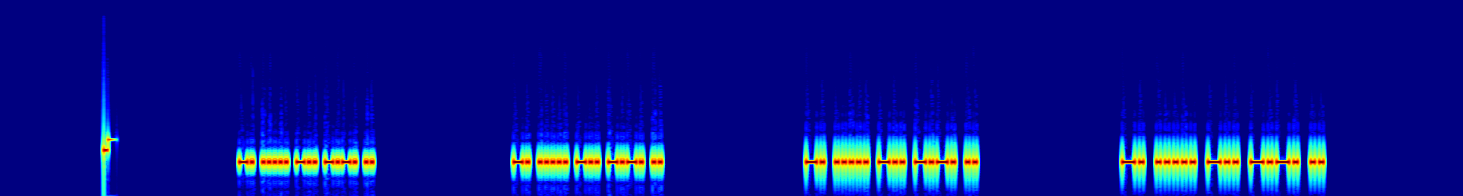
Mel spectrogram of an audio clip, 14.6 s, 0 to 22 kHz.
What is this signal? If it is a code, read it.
Morse code, heard as a keyed tone, about 36 wpm, 700 Hz. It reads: N5DCI N5DCI N5DCI N5DCI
